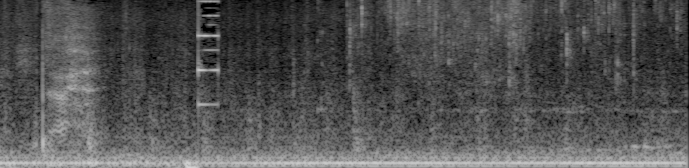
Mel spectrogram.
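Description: Water is poured steadily into a glass for several seconds, a continuous splashing pour with a brief clink near the start, set against a low steady hum.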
